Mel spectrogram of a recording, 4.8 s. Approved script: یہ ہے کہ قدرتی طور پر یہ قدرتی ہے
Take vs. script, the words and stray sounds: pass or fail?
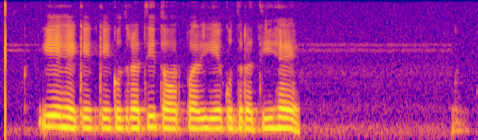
fail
